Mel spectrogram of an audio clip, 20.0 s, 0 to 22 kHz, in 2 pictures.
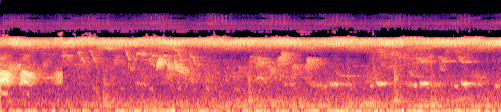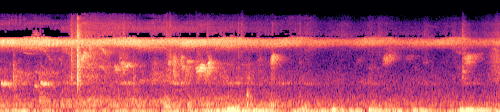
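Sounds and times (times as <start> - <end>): birds chirping: 0.0 - 15.8
insect chorus drone: 0.0 - 20.0.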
